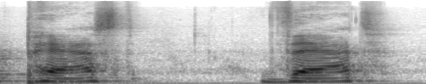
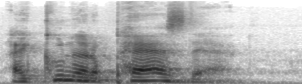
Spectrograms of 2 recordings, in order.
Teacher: And here, past that, we lose the TH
